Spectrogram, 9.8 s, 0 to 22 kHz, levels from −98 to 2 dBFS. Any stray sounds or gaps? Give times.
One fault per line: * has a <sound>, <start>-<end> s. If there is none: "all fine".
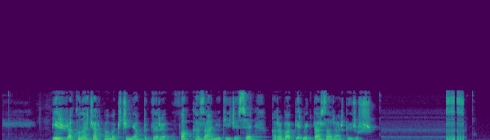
* has a laugh, 8.9-9.3 s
